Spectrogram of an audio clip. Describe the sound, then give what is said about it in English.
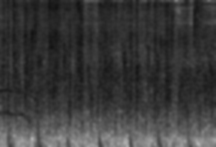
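A crowd breaks into steady, sustained applause for author Donna Brazil, many hands clapping densely together, filling the whole moment with no voices standing out. “Give her a big round of applause.”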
